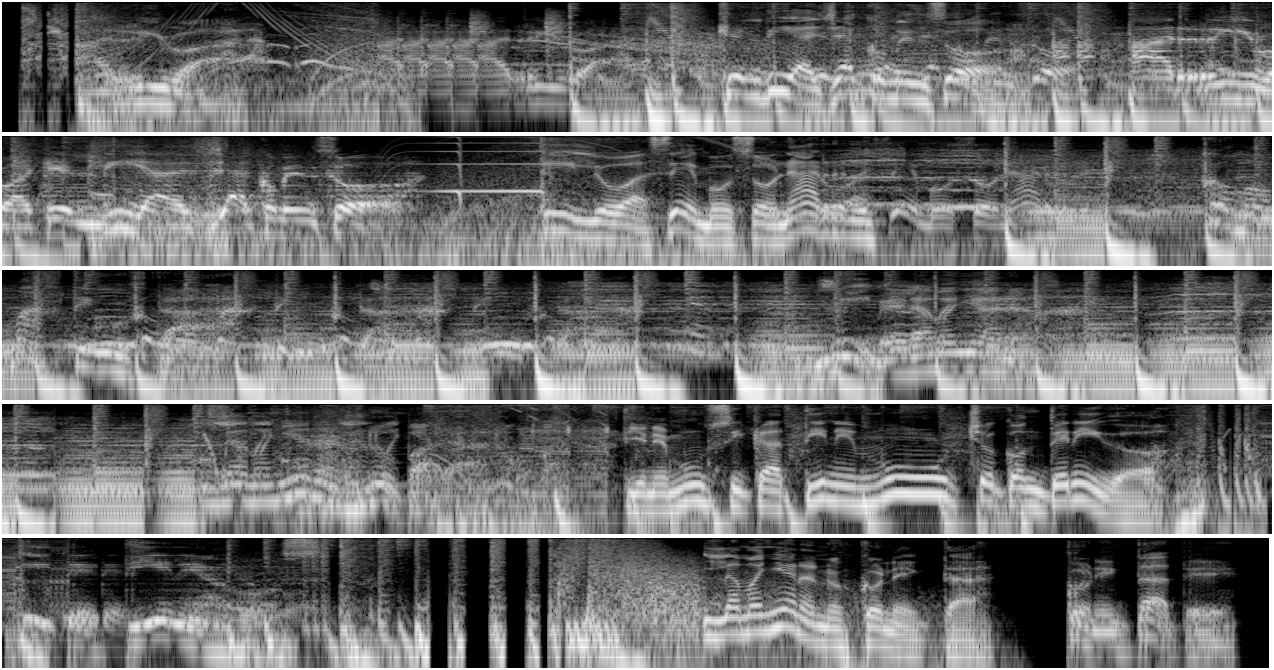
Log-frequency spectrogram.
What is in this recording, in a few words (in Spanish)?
Arte Pack Manana, Spots genericos, Voz masculina; Para vestir LA MAÑANA; 10 spots personalizables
